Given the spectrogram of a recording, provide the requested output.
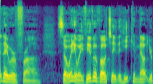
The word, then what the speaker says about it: viva voce: That's Viva v o c a e and I'm giving it kind of an Italian pronunciation. It's Latin for by word of mouth. I'm not sure if it would be pronounced differently in in uh Latin or Spanish, but I'm saying Viva Voce so I can follow the uh Italian spelling.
